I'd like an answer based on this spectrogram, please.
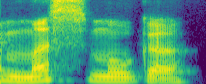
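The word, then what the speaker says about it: ما اسمك: इसमें अलिफ साइलेंट हो जाएगा। तो इसको पढ़ेंगे मस्मुका, मस्मुकल करीम।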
